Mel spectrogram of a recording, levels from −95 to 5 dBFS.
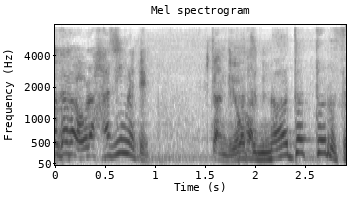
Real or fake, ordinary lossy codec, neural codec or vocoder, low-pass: fake; none; codec, 44.1 kHz, 7.8 kbps, Pupu-Codec; 7.2 kHz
